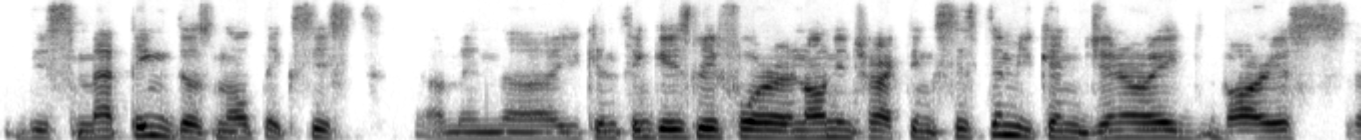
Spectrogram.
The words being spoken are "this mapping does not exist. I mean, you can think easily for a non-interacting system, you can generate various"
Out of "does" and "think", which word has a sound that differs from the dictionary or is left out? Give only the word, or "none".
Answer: none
